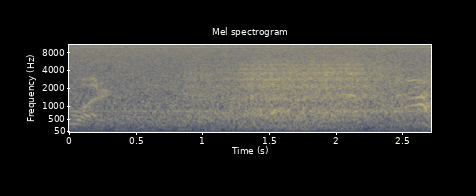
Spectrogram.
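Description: Pacific Ocean surf in winter, a steady broadband wash of waves rolling and breaking close by, continuous and fairly loud with no clear pauses between swells.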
